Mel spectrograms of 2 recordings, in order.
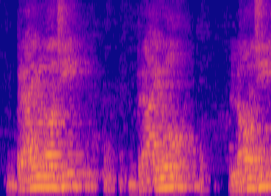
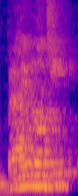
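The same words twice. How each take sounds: First: bryology slowly, with a gap before logy; drawn out. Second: Said in the usual way. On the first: Shown as a demonstration. Teacher repeating an option for the class, drawn out. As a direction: split bryology into two slow parts.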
